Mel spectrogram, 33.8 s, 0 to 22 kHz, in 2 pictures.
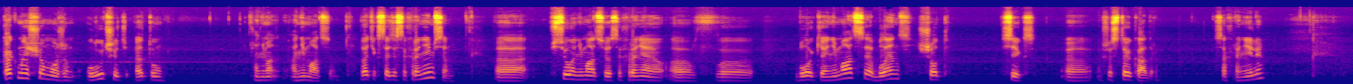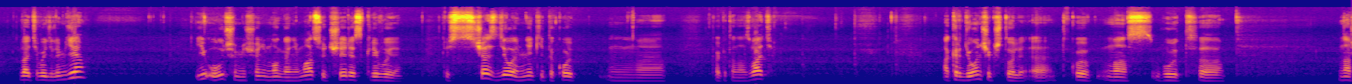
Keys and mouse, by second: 1.5-4.5 drag, 4.5 ctrl+s, 16.8-18.9 drag, 20.6-22.6 drag, 25.3-32.3 middle drag, 33.1 click.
